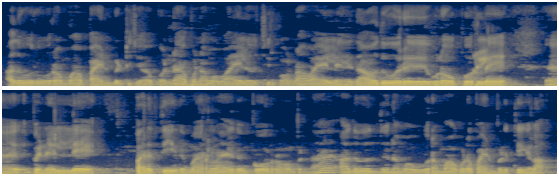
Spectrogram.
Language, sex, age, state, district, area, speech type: Tamil, male, 18-30, Tamil Nadu, Nagapattinam, rural, spontaneous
